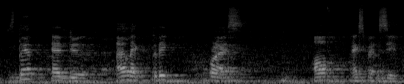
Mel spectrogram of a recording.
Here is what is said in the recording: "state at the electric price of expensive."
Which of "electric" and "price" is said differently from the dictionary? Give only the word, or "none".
none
